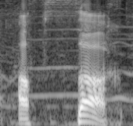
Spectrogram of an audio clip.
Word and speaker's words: овсах: В комитете пояснили, что самой популярной является охота на овсах. Правильно ударение? – Да. – Да, то есть от слова «овес».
